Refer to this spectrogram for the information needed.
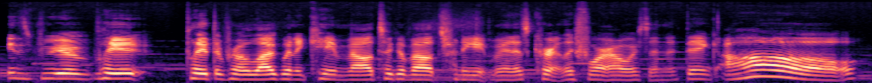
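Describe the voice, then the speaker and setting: A woman's voice: mid-range voice, normal speed. A woman streaming games, chatting casually and easygoingly with playful asides to her viewers. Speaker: variety game streamer. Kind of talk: casual livestream chat and reactions. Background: background music.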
